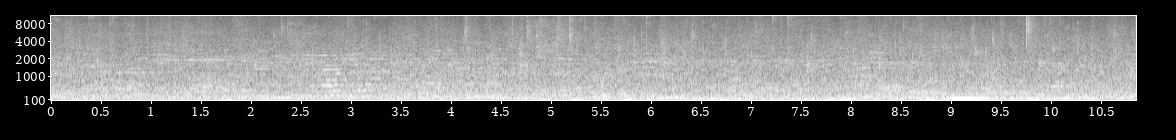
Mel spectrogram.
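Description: Rain falls steadily in Athens, a soft, constant patter and wash of drops on surfaces, faint and even throughout, with a quiet voice murmuring under it.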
